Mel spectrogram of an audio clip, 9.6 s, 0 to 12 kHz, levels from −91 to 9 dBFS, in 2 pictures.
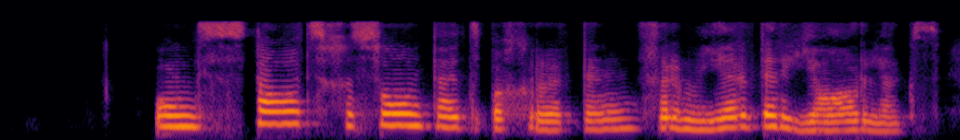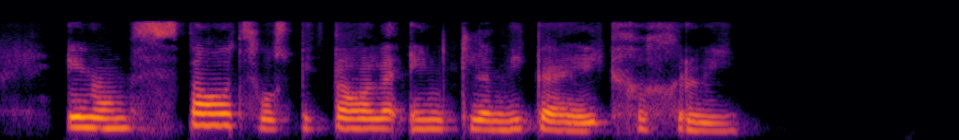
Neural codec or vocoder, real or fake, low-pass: codec, 16 kHz, 2 kbps, FreqCodec, smaller model; fake; 7.2 kHz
